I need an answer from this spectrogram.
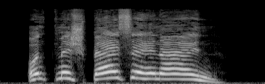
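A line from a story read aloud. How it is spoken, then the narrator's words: Shouted. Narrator (German): schrie Heine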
